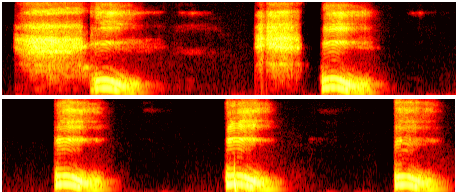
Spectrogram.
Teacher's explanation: ujung lidahnya tempat tumbuh gigi saya di bagian bawah tengahnya naik pangkalnya turun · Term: kasrah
